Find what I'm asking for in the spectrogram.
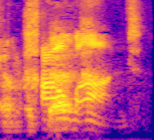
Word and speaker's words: Haaland: It's Haaland.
